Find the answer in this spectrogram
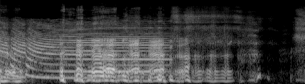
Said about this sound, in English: Boom, boom. Put in the fucking air horns right here.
